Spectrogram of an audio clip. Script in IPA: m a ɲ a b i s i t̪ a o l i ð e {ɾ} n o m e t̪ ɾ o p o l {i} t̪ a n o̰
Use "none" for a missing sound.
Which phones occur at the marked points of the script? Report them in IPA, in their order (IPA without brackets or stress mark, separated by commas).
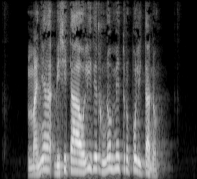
ɾ, i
